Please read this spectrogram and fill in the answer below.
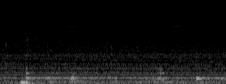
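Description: Low thumps and handling noise as a book and papers are moved close to a table microphone: one louder thump about a quarter second in, then a few lighter knocks, over a steady hum.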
